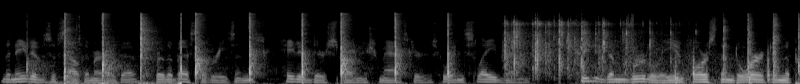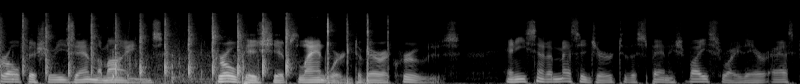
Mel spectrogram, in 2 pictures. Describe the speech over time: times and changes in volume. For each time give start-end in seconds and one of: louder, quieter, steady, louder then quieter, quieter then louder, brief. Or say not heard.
0.0-15.9 louder then quieter.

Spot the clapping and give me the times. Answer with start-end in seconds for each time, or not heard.
0.2-11.9.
